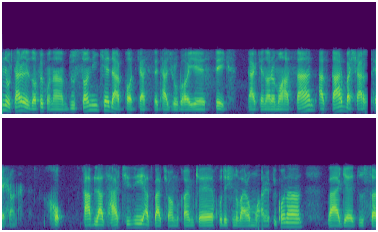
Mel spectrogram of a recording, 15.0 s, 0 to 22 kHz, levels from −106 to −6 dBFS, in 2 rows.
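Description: At 7.25 to 7.37 s, packet loss with pitch repetition removes 120 ms of speech. The receiver loops the last pitch period, giving a brief held buzz that fades out over roughly 50 ms, then goes quiet before the speech cross-fades back. At 12.53 to 12.69 s, 100 ms is lost in scattered pieces, the longest 60 ms, so the sound stutters into short buzzy holds. Unlike a bare dropout, each gap starts with a frozen tone, not an abrupt silence or click, all within the narrow G.711 telephone band.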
